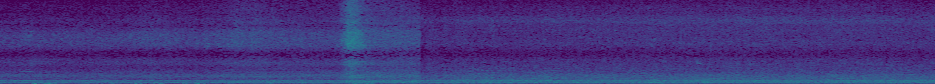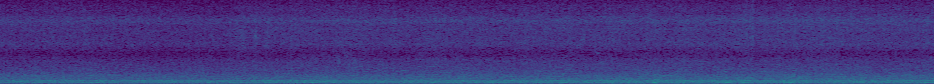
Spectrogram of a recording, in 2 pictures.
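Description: Honeybees massed at a hive entrance, buzzing in a steady low hum, with a short louder rush about five seconds in.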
